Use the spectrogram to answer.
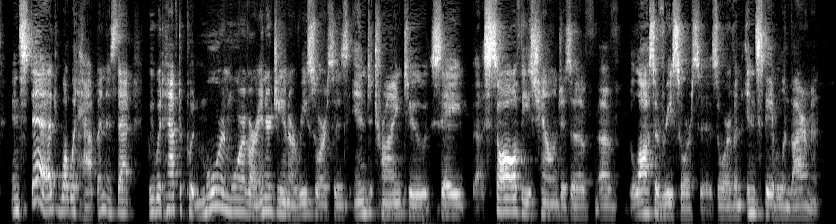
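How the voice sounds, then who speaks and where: A man talks at a moderate pace with lively intonation and a somewhat breathy voice. The background is quiet. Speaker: presenter. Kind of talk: explanatory presentation. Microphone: video call.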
